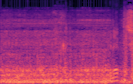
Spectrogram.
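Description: Suzuki Gixxer motorcycle's single-cylinder engine running steadily at cruising speed, a low even hum under loud wind and road noise on the camera microphone.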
